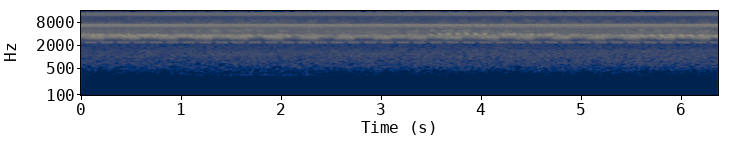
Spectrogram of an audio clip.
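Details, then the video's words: Crickets, including bell crickets, chirp near Narita, Chiba, Japan, on a TASCAM Portacapture X8 recorder. A constant thin, high, ringing chorus with quick repeated pulses runs evenly from start to finish. "スズムシとコオロギの鳴き声 - Chirping of crickets"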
